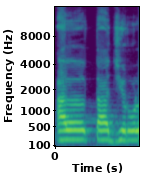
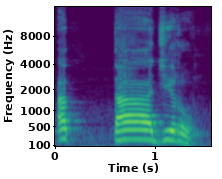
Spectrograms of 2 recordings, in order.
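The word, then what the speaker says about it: التاجر: Syamsiah tak ya tak kita bacanya bukan altajirun lagi lemnya nggak dibaca dileburkan bacaannya berubah menjadi attajiru Nah makanya kita lihat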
